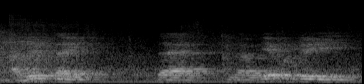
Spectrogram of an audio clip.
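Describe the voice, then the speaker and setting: The clip has noticeable background noise and strong room echo. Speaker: county commissioner. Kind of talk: public meeting discussion. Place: hall. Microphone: camera far.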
